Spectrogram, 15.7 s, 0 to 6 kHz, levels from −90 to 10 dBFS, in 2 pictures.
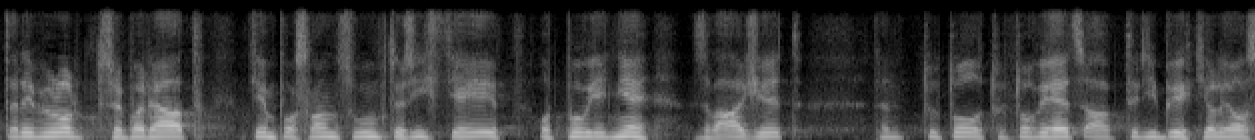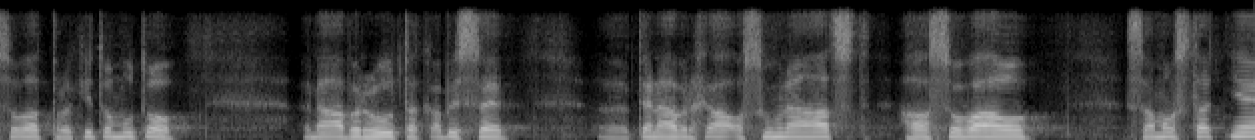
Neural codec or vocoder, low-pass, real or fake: codec, 16 kHz, 0.7 kbps, FocalCodec; 5.4 kHz; fake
